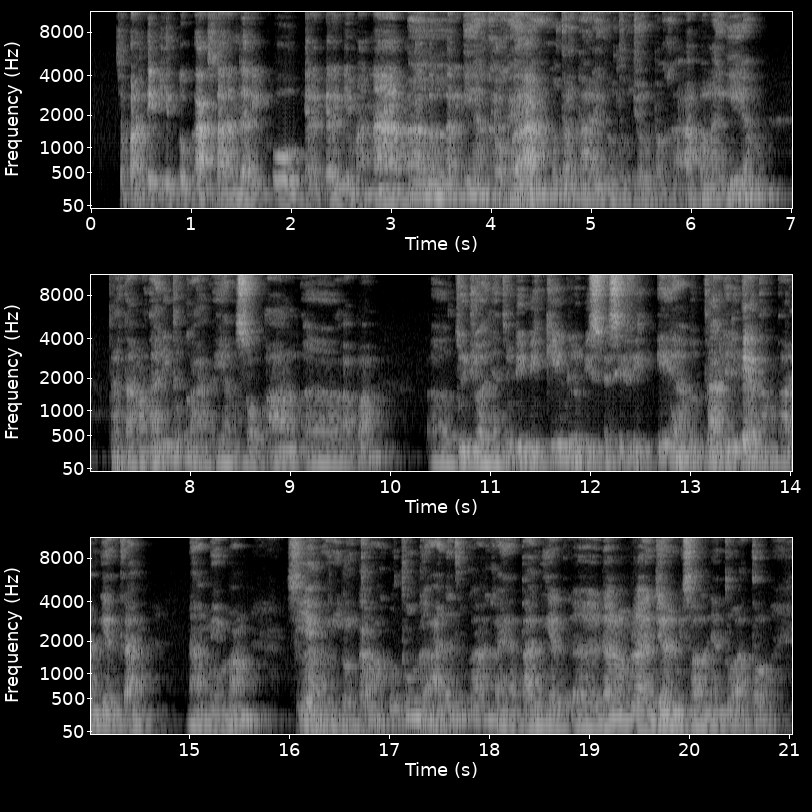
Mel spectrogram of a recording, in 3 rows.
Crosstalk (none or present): present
